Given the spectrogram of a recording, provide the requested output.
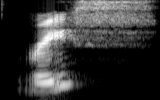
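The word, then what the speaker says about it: Rhys: can you say his name again R re reys sorry it's a Welsh name I'm sorry R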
